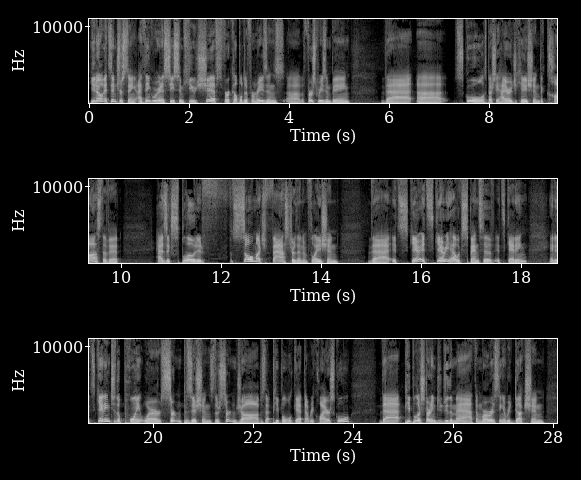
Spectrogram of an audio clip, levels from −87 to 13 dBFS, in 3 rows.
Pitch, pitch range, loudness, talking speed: 150 Hz, 135-170 Hz, -16 LUFS, 175 wpm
